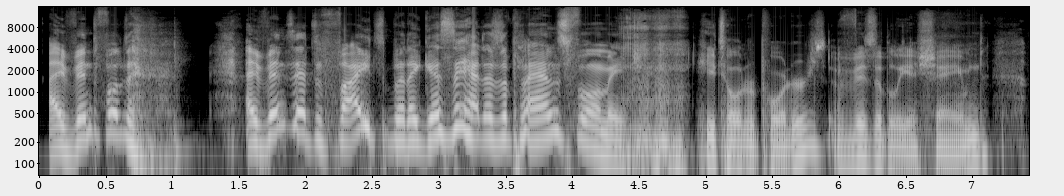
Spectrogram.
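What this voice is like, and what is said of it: Put-on German accent. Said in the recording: “Is that a German accent? ... why aren't you saying this in a German accent?”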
